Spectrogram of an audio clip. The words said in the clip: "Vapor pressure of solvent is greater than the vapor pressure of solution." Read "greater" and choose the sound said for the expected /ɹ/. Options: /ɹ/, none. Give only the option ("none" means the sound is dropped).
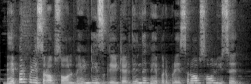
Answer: /ɹ/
